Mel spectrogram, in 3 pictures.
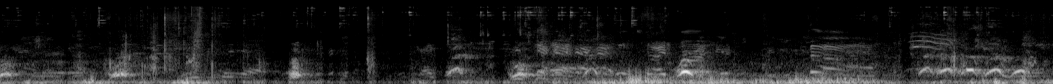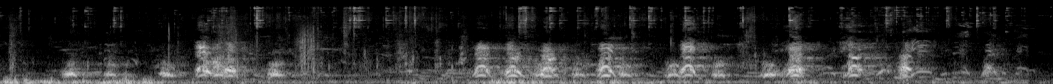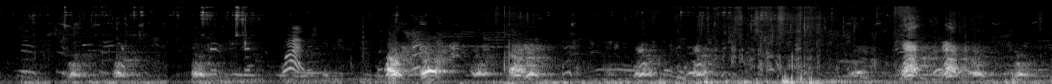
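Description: Dogs barking and yipping in short repeated calls, thickest in the middle and again near the end, over a low rumble on the microphone.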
